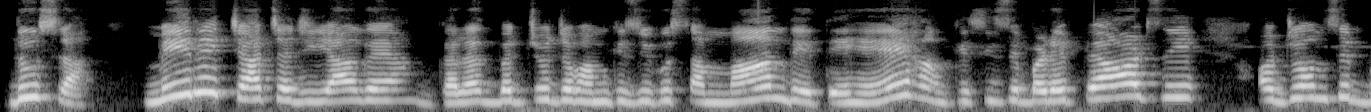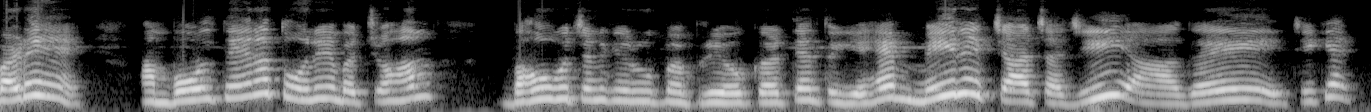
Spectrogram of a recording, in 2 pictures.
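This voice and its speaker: A woman's voice: sits high, lively intonation, moderate pace, muffled recording. A woman teaching a grammar lesson to young children, patient and explaining step by step, often checking that they follow.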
